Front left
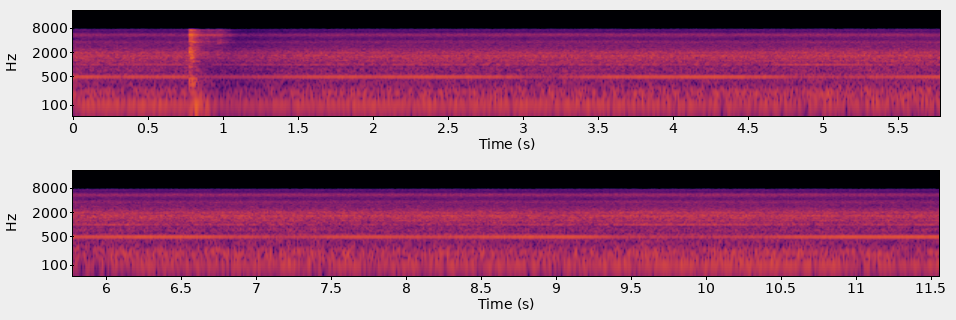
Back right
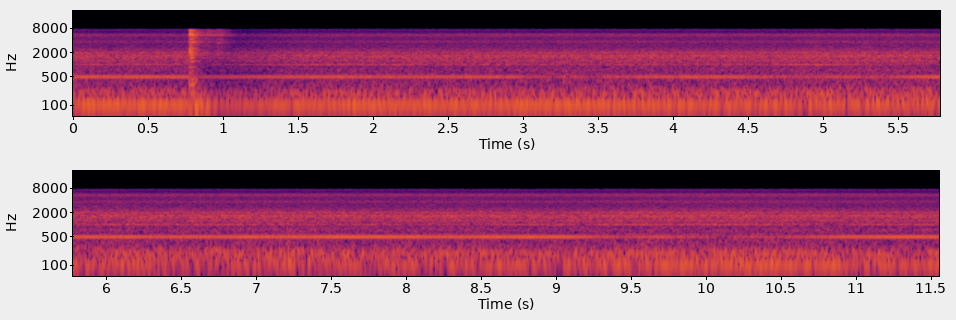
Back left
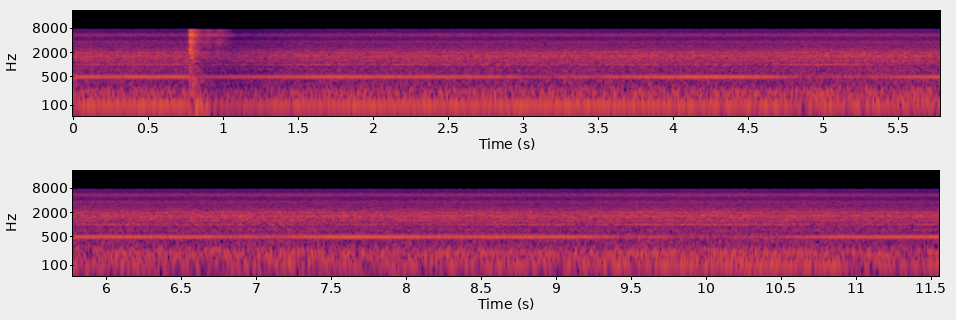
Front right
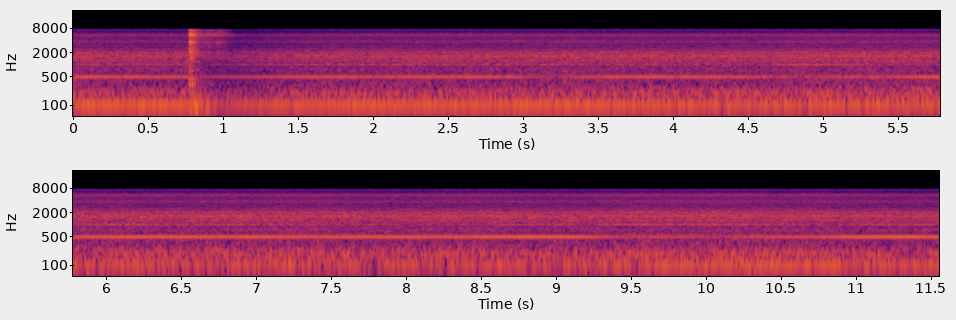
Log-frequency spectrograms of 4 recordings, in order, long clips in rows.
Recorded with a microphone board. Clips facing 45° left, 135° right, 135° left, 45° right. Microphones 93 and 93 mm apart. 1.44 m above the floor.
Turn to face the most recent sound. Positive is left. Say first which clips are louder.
# even, front right 2 dB
turn(degrees=-35)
